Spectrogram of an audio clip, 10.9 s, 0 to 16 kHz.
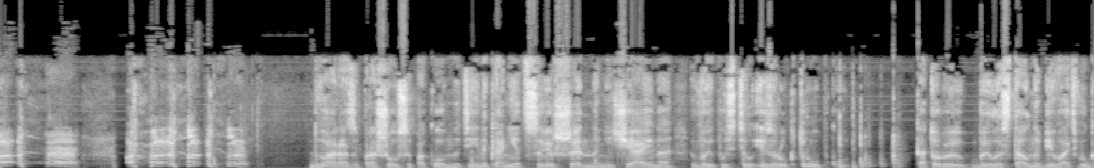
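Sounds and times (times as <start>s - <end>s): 
throat-clearing bursts: 0.0s - 2.6s
voice imitating coughing: 0.0s - 2.6s
speech: 3.2s - 10.9s.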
